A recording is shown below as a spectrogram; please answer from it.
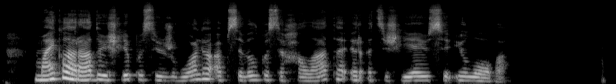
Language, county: Lithuanian, Panevėžys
